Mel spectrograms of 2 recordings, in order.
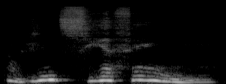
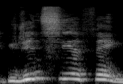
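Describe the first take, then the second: First: Slow, teasing put-on voice. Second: Said in the usual way. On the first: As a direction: coax them to forget it. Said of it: "teasing slow voice". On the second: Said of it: "playful denial".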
